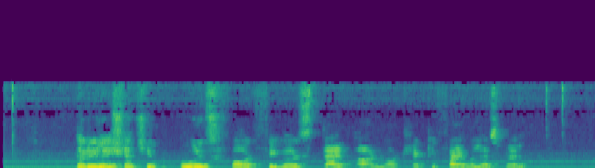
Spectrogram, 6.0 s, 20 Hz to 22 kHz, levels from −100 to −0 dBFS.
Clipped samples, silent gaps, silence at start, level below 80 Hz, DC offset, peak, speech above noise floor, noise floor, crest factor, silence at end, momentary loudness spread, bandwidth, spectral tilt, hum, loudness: under 0.1%; none; 0.05 s; -54 dBFS; under 0.1%; 0 dBFS; 23 dB; -40 dBFS; 18 dB; 0.7 s; 22 LU; 11.5 kHz; -5.5 dB/octave; none; -17 LUFS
